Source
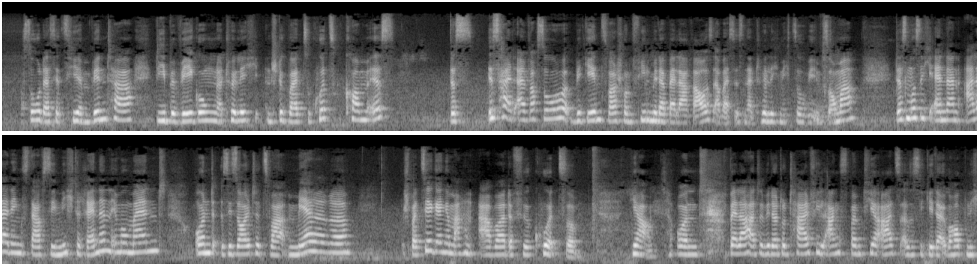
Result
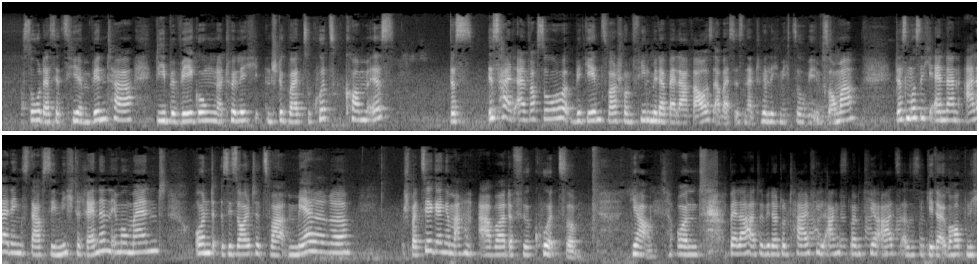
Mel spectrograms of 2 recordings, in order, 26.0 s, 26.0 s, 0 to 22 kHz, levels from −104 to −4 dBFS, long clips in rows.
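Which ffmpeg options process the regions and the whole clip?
ffmpeg -i in.wav -filter_complex "[0:a]asettb=1/sr,asplit=3[link_01][link_02][link_03];[link_01]atrim=end=22.544[link_04];[link_02]atrim=start=22.54:end=25.34,asetpts=PTS-STARTPTS,afade=type=in:duration=0.004:curve=qsin,afade=type=out:start_time=2.796:duration=0.004:curve=qsin,lowpass=frequency=1600:poles=1,aecho=1:1:906:0.168,atrim=end_sample=123480[link_05];[link_03]atrim=start=25.336[link_06];[link_04][link_05]acrossfade=duration=0.004:curve1=hsin:curve2=qsin[link_07];[link_07][link_06]acrossfade=duration=0.004:curve1=qsin:curve2=hsin" out.wav

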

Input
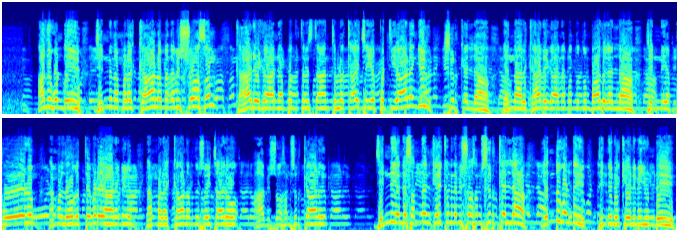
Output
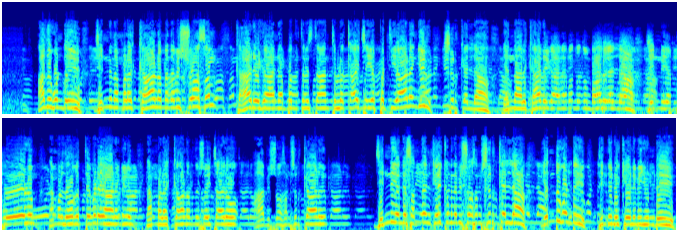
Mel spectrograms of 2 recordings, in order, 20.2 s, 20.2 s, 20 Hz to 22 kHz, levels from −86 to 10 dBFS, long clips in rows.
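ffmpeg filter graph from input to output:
ffmpeg -i in.wav -filter_complex "[0:a]asettb=1/sr,asplit=3[link_01][link_02][link_03];[link_01]atrim=end=8.144[link_04];[link_02]atrim=start=8.14:end=10.18,asetpts=PTS-STARTPTS,afade=type=in:duration=0.004:curve=qsin,afade=type=out:start_time=2.036:duration=0.004:curve=qsin,lowpass=frequency=5000:width=0.5412,lowpass=frequency=5000:width=1.3066,highshelf=frequency=2700:gain=11,flanger=delay=19:depth=6.7:speed=1.8[link_05];[link_03]atrim=start=10.176[link_06];[link_04][link_05]acrossfade=duration=0.004:curve1=hsin:curve2=qsin[link_07];[link_07][link_06]acrossfade=duration=0.004:curve1=qsin:curve2=hsin,acrossover=split=8800[link_08][link_09];[link_09]acompressor=threshold=-46dB:ratio=4:attack=1:release=60[link_10];[link_08][link_10]amix=inputs=2:normalize=0,equalizer=frequency=9400:width=1.4:gain=-4.5" out.wav

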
